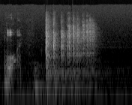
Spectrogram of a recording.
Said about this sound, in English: We still have one more roll, and that's the wild card die of the day.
